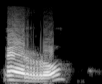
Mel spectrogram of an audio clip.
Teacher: the Spanish R is rolled but there are clear rules about when it is strongly trilled like in perro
